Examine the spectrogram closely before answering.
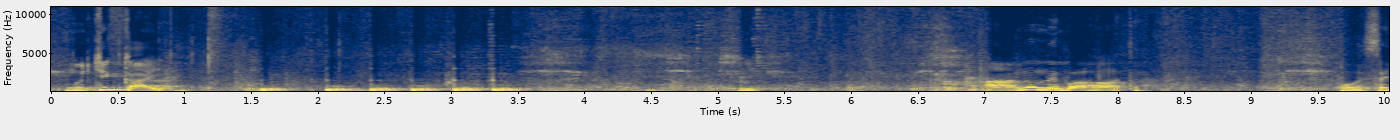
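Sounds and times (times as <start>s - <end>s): sharp knocks: 1.2s - 4.8s
pigs grunting: 1.4s - 9.9s.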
